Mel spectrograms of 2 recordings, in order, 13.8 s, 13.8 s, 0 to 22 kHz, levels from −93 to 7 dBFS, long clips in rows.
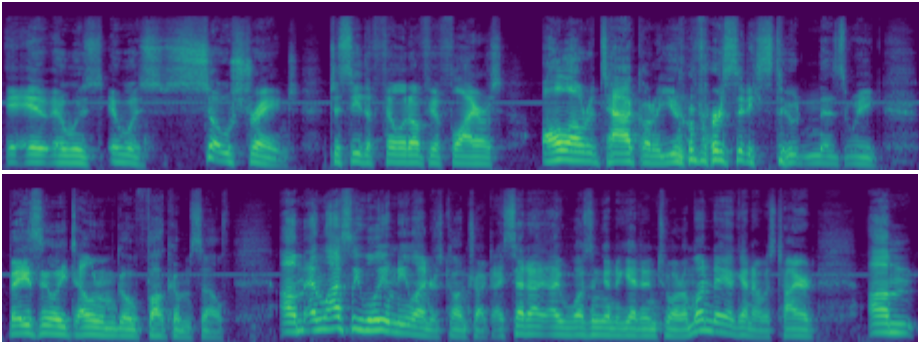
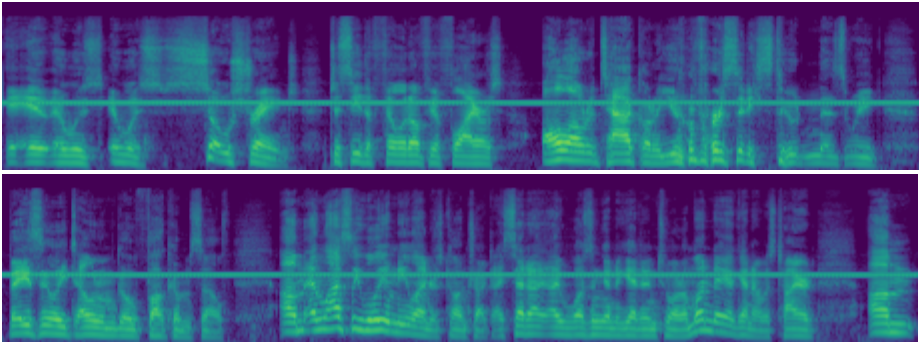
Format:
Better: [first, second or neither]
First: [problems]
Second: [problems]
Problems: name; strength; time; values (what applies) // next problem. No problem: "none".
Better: first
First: high-pitched whine; faint; throughout; 2 kHz, 30 dB below the speech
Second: high-pitched whine; loud; throughout; 2 kHz, 8 dB below the speech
